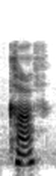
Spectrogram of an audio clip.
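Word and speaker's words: kaf: so it would be without the dot it's a k h with the dot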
